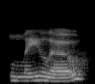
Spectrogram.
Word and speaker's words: LALO: Her new space that she opened in Media is Love and Light on Orange, also known as LALO rhymes with halo.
